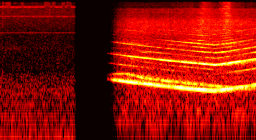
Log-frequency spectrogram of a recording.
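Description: A fire engine's wailing siren, heard from the engine as it responds to a fire call, starts up after a short silence and rises and falls steadily, loud and close over low road rumble.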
